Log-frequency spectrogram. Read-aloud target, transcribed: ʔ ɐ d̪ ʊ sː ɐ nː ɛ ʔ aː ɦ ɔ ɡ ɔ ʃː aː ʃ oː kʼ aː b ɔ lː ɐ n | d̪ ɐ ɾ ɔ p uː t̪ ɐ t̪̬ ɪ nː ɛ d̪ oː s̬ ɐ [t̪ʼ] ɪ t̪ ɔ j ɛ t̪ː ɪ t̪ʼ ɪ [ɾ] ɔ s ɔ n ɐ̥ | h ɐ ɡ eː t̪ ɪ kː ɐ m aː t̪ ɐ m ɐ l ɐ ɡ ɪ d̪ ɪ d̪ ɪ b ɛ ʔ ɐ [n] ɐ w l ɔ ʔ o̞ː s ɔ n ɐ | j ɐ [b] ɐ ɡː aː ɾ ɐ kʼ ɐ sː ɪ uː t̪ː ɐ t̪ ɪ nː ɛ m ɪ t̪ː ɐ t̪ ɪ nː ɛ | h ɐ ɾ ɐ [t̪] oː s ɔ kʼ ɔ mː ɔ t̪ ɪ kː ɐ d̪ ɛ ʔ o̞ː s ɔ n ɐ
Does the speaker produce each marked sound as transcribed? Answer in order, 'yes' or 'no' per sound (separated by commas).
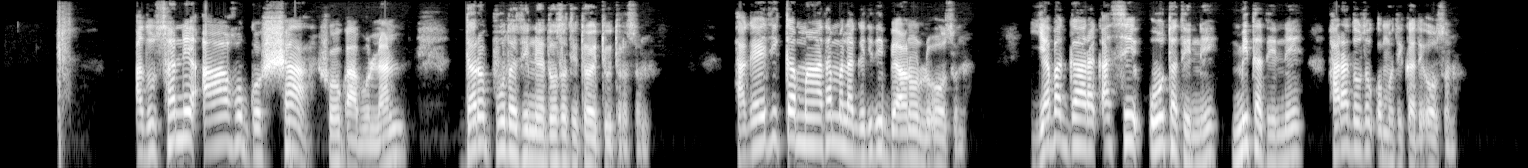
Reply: no, yes, yes, yes, no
